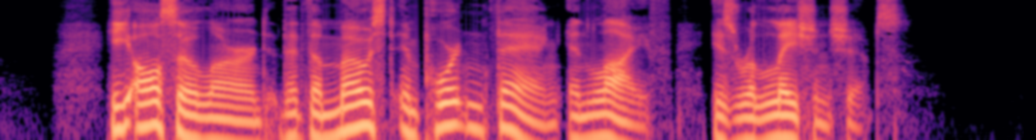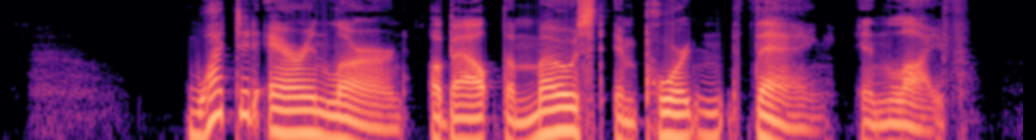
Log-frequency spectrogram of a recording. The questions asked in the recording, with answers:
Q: What did Aaron learn about the most important thing in life?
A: Aaron learned that the most important thing in life is relationships.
